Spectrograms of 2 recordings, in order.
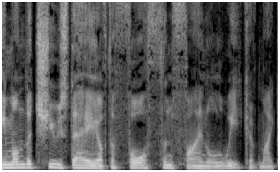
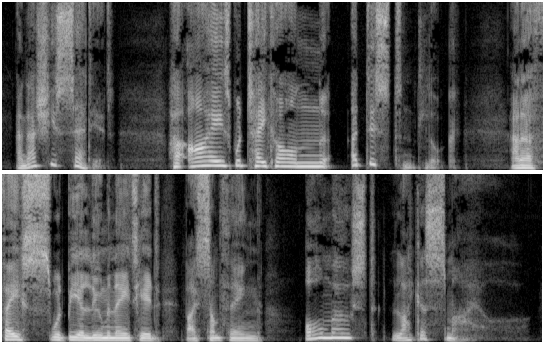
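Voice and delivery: ordinary delivery, nothing marked

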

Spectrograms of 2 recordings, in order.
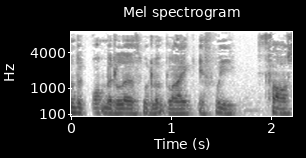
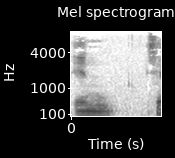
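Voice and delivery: ordinary talk, nothing marked

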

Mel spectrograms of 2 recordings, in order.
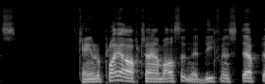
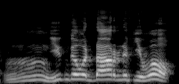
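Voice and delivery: imitated team advice; 8 semitones higher, 4 dB louder than usual. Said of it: "I'm like the Jets".

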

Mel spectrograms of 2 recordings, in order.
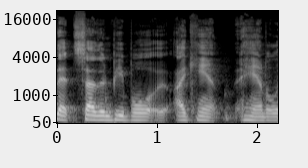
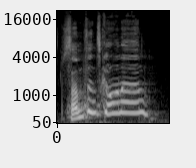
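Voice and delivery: soft high falsetto; 6 dB quieter than usual. Pretend. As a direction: float it up high. Falsetto repeat.

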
